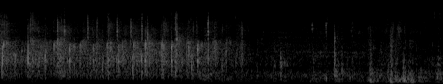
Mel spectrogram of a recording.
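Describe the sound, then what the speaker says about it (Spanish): Audience applause welcoming two guests onto a stage at an ideas conference, a steady crackle of many hands clapping at moderate volume that thins slightly toward the end. "un aplauso para ellos"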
